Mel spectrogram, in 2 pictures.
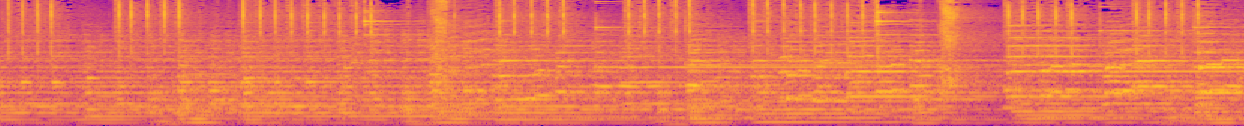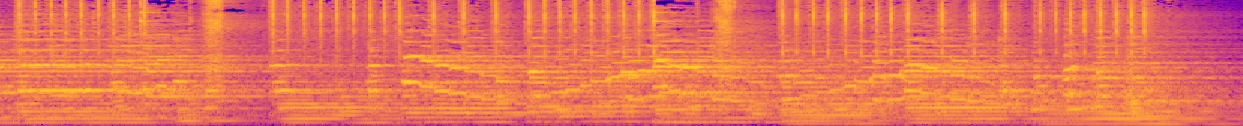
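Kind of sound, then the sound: household object, typewriter typing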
